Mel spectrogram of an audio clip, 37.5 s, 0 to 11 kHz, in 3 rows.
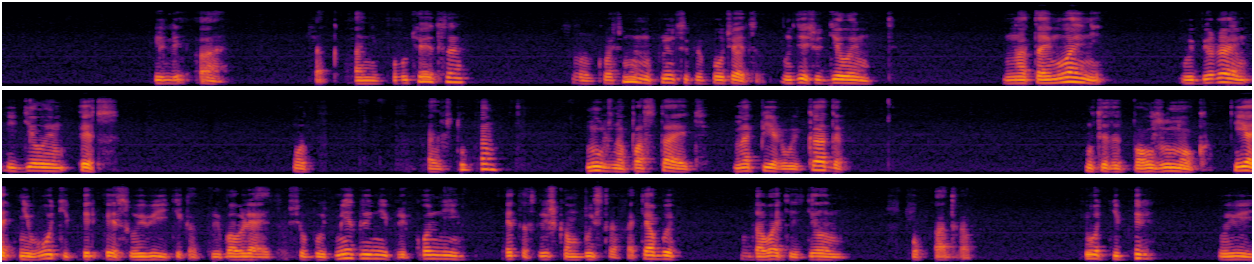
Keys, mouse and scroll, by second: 1.9 a, 4.9-6.2 scroll up 6, 6.2-6.9 scroll down 2, 11.4-12.0 scroll up 1, 14.0 s, 18.6 click, 25.5 s, 32.3 s, 36.2 click.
